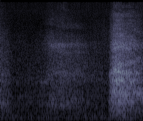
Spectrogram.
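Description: Deep breathing during a yoga flow, a soft drawn-in breath swelling gradually, then a sharper, louder exhale through the nose near the end, close and quiet overall.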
